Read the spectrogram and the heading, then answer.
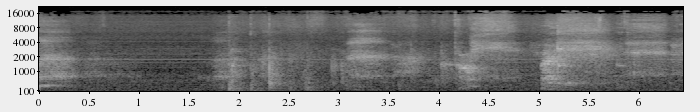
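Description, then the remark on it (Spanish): A young child makes breathy, buzzing engine noises with their mouth, a few uneven bursts rising and falling, imitating an airplane motor. “Este es el motor de avión.”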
